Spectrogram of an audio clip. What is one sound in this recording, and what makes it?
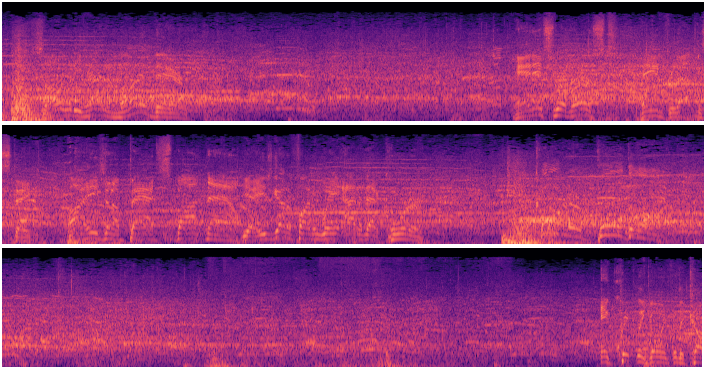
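An arena crowd cheers and murmurs.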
